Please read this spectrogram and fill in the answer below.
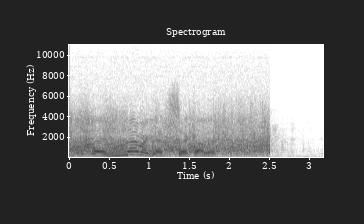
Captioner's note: crowd laughing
